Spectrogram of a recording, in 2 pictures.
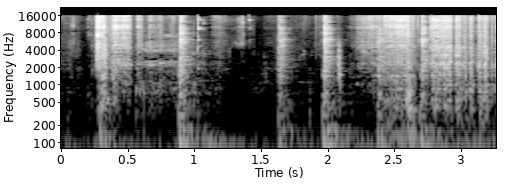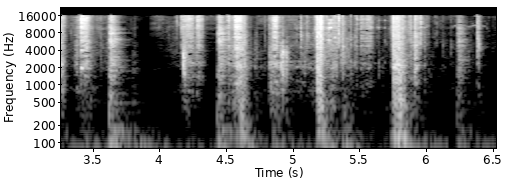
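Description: Irregular clicks, knocks and rubbing: handling noise as things inside a car cabin are touched and moved. The sharpest knock comes near the end.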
